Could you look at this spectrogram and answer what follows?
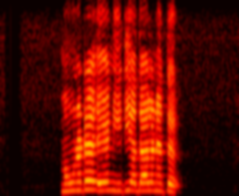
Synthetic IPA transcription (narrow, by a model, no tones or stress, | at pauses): mɐwnɐʈɐeːniːd̪iɐd̪aːlɐnɐt̪ɨ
